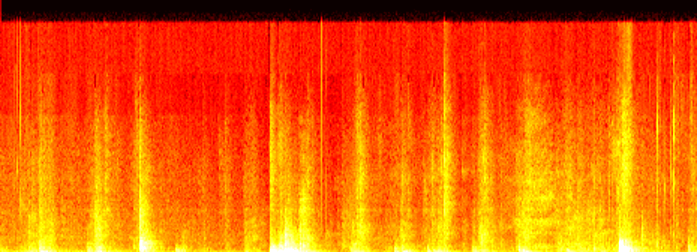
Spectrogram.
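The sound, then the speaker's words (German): A window is shut because rain is coming in, heard as several dull thumps and knocks spread unevenly, with heavier thuds near the middle and toward the end, over a faint hiss. “Ich muss mal ganz schnell mein Fenster zumachen, weil es reinregnet.”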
